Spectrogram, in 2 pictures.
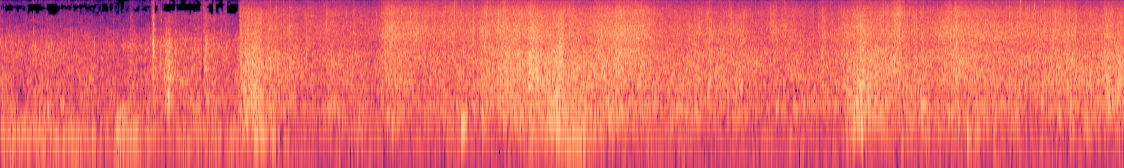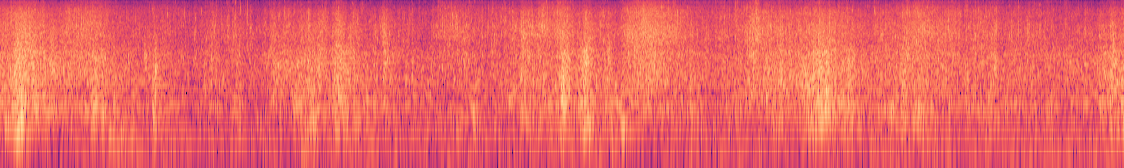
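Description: Sea waves washing in among concrete tetrapod breakwater blocks, swelling and falling back every few seconds, with wind rumbling on the microphone.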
